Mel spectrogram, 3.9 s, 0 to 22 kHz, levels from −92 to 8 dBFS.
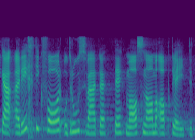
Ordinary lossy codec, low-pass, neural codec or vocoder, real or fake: none; 7.2 kHz; none; real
